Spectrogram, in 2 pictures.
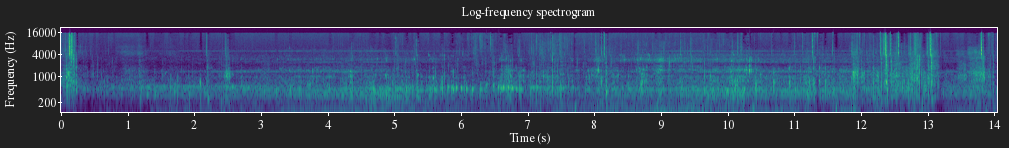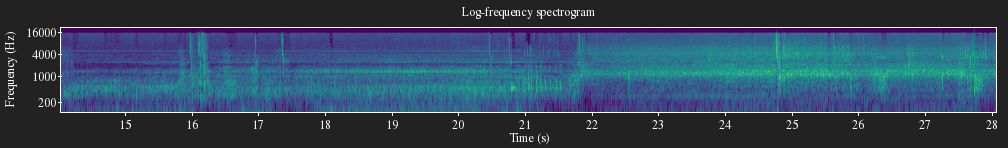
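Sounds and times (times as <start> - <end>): muffled underwater gurgling: 0.0 - 28.0.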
